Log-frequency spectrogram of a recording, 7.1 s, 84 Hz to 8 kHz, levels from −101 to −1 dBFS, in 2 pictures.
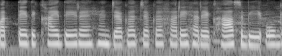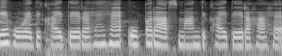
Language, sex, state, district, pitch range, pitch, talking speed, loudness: Hindi, female, Uttar Pradesh, Jyotiba Phule Nagar, 200-230 Hz, 220 Hz, 195 wpm, -20 LUFS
